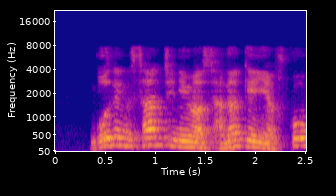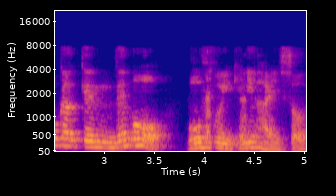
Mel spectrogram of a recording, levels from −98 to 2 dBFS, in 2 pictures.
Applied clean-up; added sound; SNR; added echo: neural mask model DeepFilterNet 3.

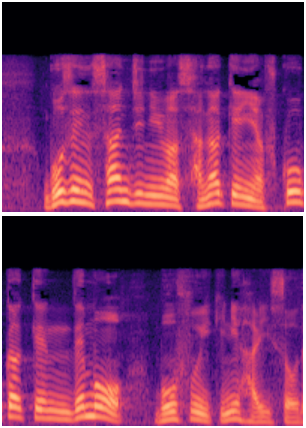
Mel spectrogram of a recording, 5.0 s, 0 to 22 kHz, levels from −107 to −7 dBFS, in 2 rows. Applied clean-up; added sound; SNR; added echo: none; none; none; none.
